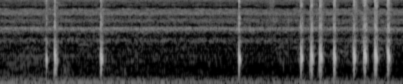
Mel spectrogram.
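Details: Toad, tagged rainfrog, giving short knocking croaks, first a few spaced single notes, then a quick run of about eight evenly spaced pulses, with a low background rumble and faint steady hum.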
